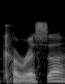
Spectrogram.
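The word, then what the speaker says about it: Charissa: it's on its face it's spelled CH AR Issa it's like if if you didn't know right if I don't we've never met them know them it's like charas is it Chara so Carissa how are we going silent H is Carissa why why are we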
